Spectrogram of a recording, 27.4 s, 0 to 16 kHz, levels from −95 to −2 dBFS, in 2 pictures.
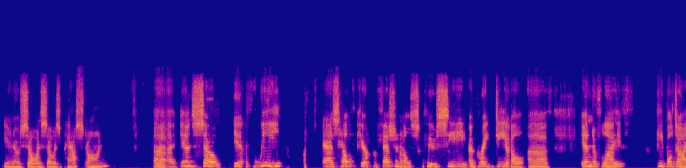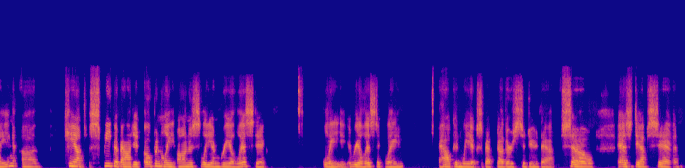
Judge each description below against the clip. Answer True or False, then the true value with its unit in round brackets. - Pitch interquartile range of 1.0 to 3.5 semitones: False (3.9 semitones)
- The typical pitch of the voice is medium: True (175 Hz)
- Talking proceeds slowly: True (105 wpm)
